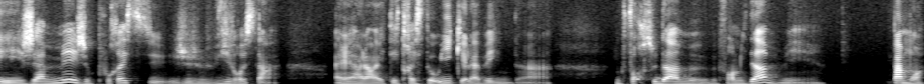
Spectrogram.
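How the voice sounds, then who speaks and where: Over a silent background in a very clean recording, a woman speaks with lively intonation and vocal fry. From western France (Nantes). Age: 70s. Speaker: retired art historian. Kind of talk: interview. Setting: at home. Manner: halting with frequent repetitions.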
